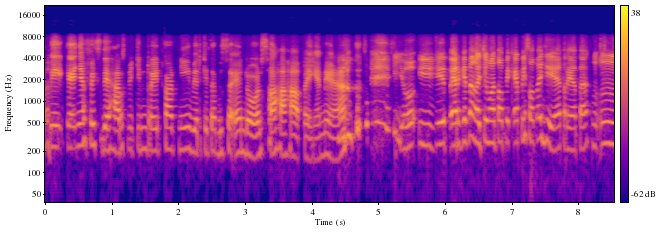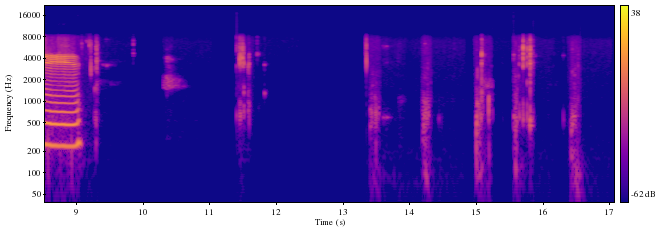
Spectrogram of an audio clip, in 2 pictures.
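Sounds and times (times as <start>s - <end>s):
speech: 0.1s - 9.4s
laughter: 4.5s - 5.2s
sharp mouth clicks: 11.5s - 11.8s
wet gulps of someone drinking fizzy soda: 11.5s - 11.8s, 13.4s - 16.7s.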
